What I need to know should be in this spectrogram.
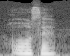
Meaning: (noun) 1. rose 2. The rose as used in heraldry, on a coat of arms 3. erysipelas; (proper noun) a female given name, variant of Rosa
- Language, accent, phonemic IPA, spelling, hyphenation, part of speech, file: German, Germany, /ˈʁoːzə/, Rose, Ro‧se, noun / proper noun, De-Rose.ogg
